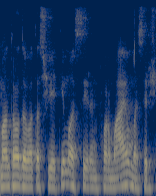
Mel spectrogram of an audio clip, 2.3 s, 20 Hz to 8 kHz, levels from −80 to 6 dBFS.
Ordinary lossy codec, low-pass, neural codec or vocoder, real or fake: MP3, 48 kbps; 7.2 kHz; none; real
